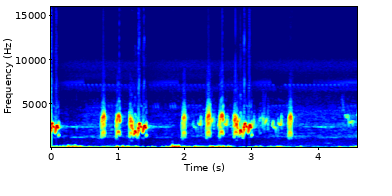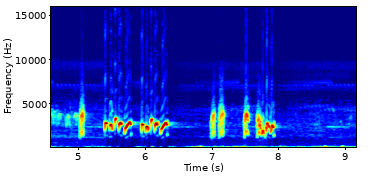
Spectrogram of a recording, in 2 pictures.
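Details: Sooty-headed bulbul calling so that others of its kind reply: rhythmic groups of sharp chirps, then a neat rapid series of bright downslurred notes, and more chirps, with faint low rumble.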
